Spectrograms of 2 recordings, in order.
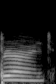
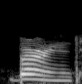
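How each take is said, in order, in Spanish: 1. El sonido final es una T. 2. El sonido final es una D. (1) "O será con T" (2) "En este caso se pronuncia como una D"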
